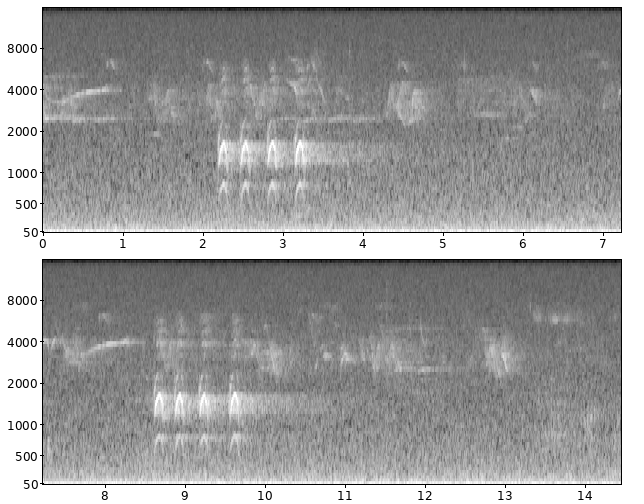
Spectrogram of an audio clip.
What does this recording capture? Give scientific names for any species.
Contopus virens, Vireo olivaceus, Corvus brachyrhynchos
